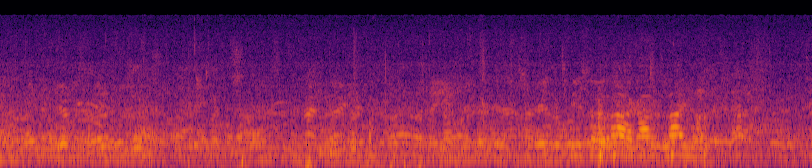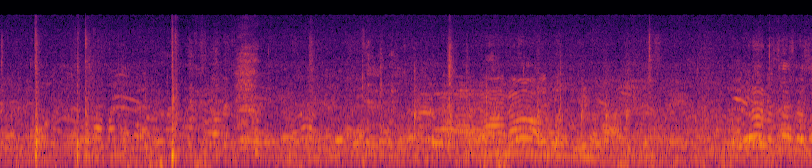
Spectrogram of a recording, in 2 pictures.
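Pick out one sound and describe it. Rugby players shout and call to each other outdoors.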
